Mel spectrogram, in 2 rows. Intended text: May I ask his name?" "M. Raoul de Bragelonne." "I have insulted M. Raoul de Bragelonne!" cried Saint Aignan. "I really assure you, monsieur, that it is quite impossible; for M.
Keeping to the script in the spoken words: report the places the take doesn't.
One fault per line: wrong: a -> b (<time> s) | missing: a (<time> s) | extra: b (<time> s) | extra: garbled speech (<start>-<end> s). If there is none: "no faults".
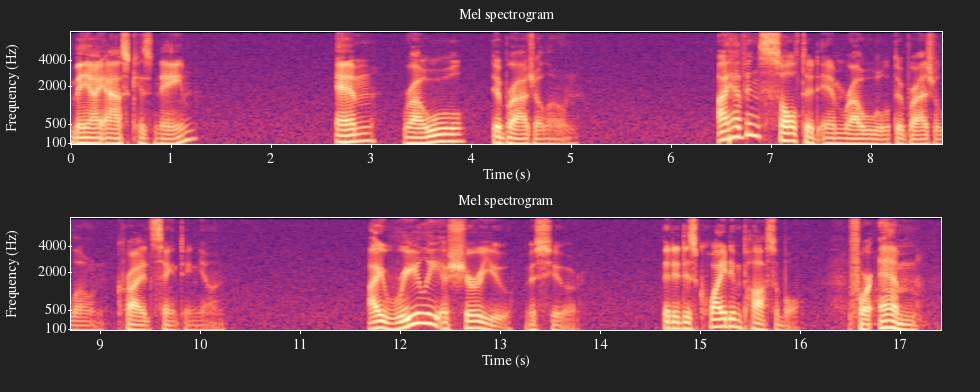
no faults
